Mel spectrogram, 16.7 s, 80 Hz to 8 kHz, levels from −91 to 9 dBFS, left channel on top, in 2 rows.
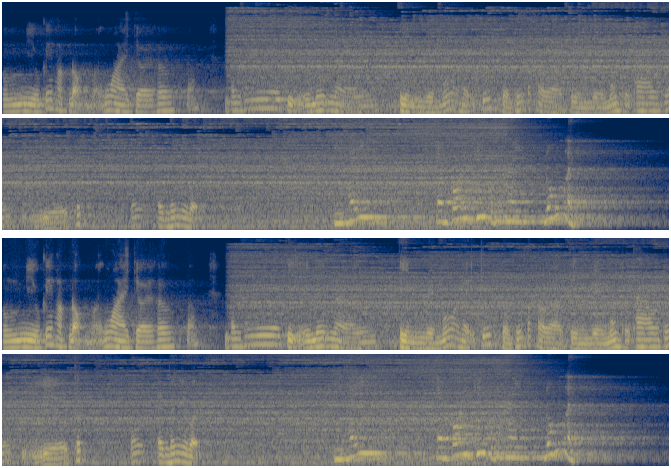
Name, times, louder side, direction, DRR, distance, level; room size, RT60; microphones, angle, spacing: voice 1, 0.0-2.5 2.8-4.7 5.0-9.4 9.9-10.8, right 5 dB, 50° right, 16 dB, 0.3 m, -23 dB
sound 1, 2.8-14.7, equal, 50° left, 2.2 m, -31 dB
voice 2, 12.5-13.1 13.7-15.5, equal, 5° left, 1 dB, 0.7 m, -20 dB
24.5 x 11.0 x 5.0 m, 2.9 s
head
